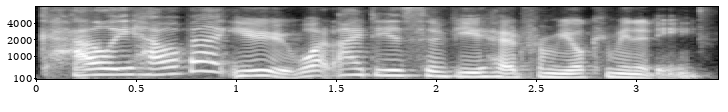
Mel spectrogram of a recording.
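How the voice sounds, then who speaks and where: A woman's voice: mid-range voice, animated, a little fast, fairly bright tone. A woman moderating a panel discussion, putting upbeat, inviting questions to each speaker in turn.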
